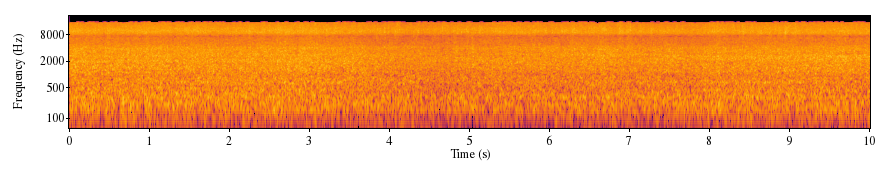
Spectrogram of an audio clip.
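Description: Heavy rain pouring down in a steady, loud hiss, falling onto standing floodwater and foliage.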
